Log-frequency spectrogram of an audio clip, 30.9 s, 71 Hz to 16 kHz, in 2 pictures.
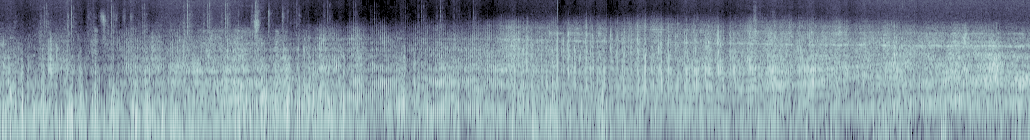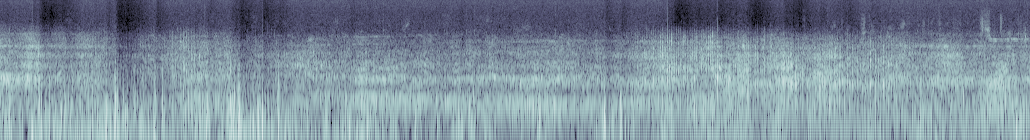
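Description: MBB Bo 105 twin-turbine helicopter flying aerobatic manoeuvres overhead: a loud, steady rotor and turbine sound whose pitch sweeps up and back down about a third of the way in as it climbs and turns.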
